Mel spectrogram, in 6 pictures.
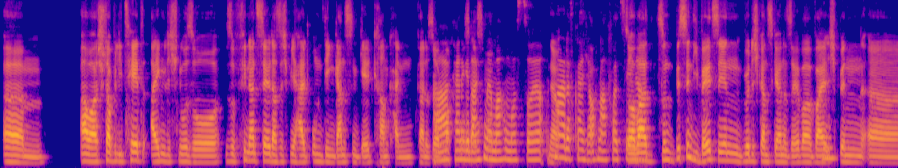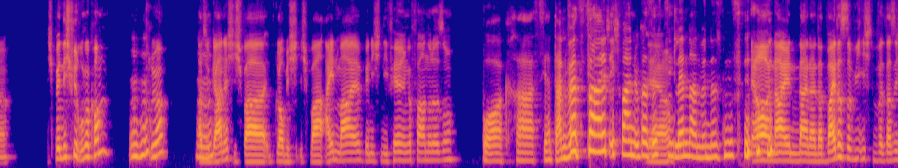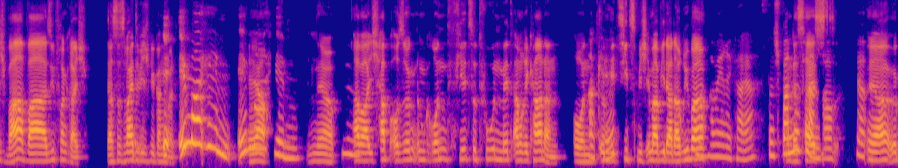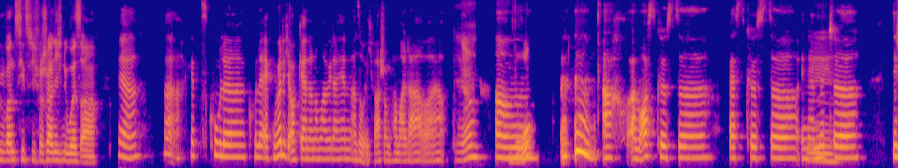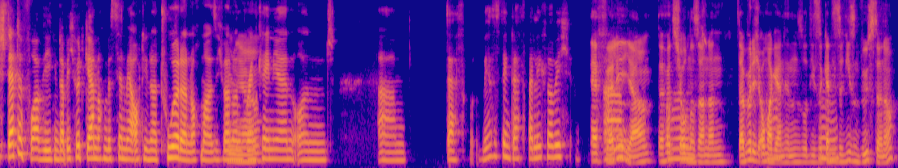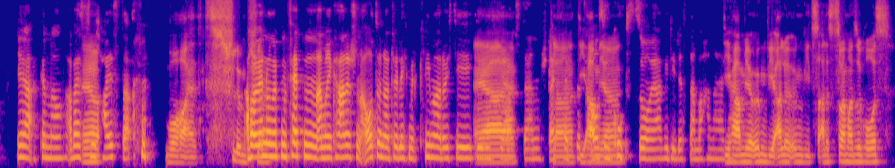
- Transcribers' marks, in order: tapping; giggle; other noise; throat clearing; other background noise; chuckle; unintelligible speech; background speech
- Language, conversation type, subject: German, unstructured, Was ist dein größtes Ziel, das du in den nächsten fünf Jahren erreichen möchtest?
